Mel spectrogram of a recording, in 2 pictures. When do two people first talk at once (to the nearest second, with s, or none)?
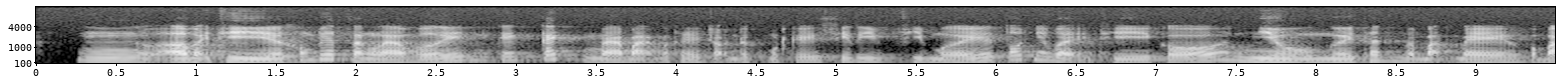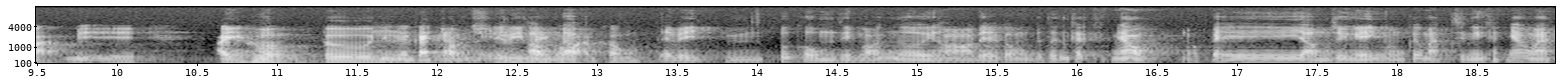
12 s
